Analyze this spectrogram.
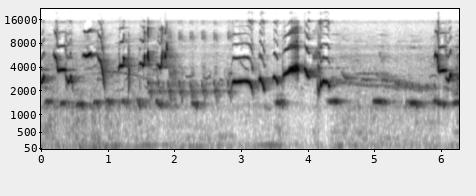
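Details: Oriental magpie-robin pouring out a rhythmic calling song, dense runs of loud whistled and slurred notes with a steady lower whistled tone running beneath, phrases repeating with brief gaps.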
